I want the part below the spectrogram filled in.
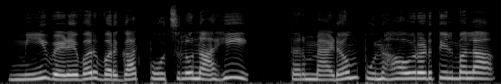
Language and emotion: Marathi, fearful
